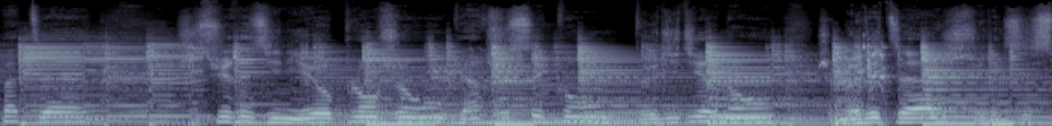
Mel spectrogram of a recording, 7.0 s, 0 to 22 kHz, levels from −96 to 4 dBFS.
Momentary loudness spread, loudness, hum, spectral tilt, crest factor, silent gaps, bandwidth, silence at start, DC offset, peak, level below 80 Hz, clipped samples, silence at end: 6 LU; -29 LUFS; none; -5 dB/octave; 16 dB; none; 18 kHz; 0 s; under 0.1%; -12 dBFS; -46 dBFS; under 0.1%; 0 s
